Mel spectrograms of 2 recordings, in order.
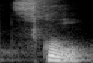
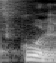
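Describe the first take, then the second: First: The word begins directly with the s sound. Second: The word begins with an added e sound. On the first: The speaker calls it right. "es school" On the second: The speaker calls it wrong. "la gente dice school, no es school"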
